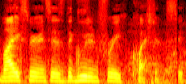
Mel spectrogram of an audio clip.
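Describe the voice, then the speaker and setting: A man with a New York accent and fairly high pitch speaks at a moderate pace with ordinary pitch variation. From New York, Rockland County. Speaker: restaurant owner. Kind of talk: interview. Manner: casual, with many fillers.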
